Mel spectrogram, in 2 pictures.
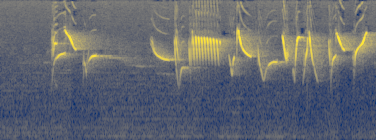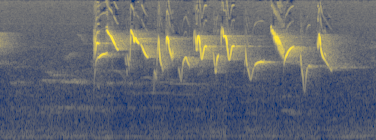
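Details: Sanger bird, edel or herda type, prized for its rich rolled song, giving two long bursts of quick high slurred notes and rolls, separated by a brief pause.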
